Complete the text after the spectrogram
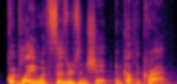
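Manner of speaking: plain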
